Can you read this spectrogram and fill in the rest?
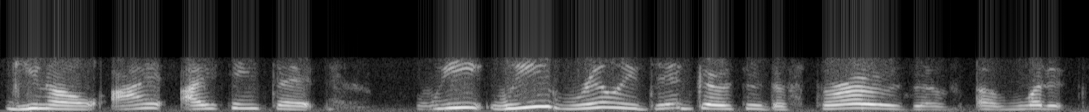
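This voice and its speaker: A woman's voice: sits high, unhurried, no echo. A woman in her forties chatting casually as co-host, rambling and self-deprecating, often laughing at herself. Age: 40s. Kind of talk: casual chat on internet radio. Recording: dry tinny phone line.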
